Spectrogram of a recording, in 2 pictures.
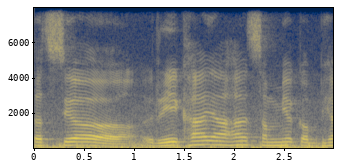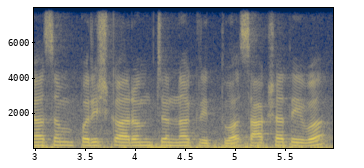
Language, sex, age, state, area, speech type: Sanskrit, male, 18-30, Tripura, rural, spontaneous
